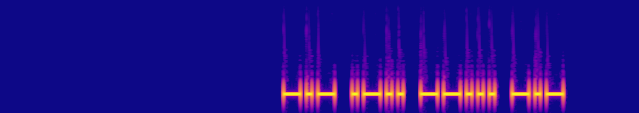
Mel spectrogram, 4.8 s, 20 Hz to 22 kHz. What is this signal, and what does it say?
Morse code, heard as a keyed tone, about 28 wpm, 690 Hz. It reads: KL7K
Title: DXCC-100 Call Signs - 4 Characters - 28wpm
